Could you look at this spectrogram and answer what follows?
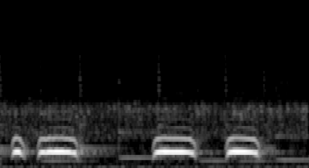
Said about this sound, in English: Owls, they like to hoot.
